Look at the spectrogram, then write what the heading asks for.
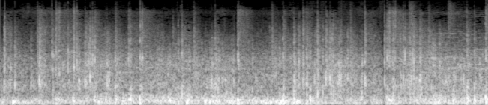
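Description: Fireworks going off in quick succession: dense crackling of bursting shells with frequent sharp bangs.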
